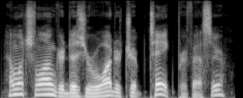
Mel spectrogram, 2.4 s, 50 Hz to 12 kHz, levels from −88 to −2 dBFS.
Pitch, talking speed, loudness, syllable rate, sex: 130 Hz, 220 wpm, -15 LUFS, 5.7 syllables/s, male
